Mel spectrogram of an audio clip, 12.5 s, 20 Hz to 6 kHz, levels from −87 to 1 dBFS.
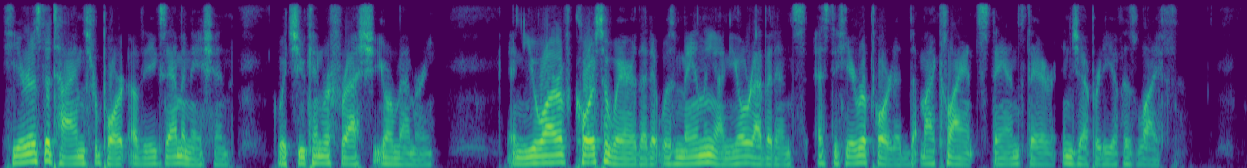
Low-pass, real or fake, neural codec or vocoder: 5.4 kHz; real; none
